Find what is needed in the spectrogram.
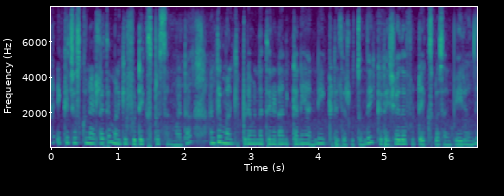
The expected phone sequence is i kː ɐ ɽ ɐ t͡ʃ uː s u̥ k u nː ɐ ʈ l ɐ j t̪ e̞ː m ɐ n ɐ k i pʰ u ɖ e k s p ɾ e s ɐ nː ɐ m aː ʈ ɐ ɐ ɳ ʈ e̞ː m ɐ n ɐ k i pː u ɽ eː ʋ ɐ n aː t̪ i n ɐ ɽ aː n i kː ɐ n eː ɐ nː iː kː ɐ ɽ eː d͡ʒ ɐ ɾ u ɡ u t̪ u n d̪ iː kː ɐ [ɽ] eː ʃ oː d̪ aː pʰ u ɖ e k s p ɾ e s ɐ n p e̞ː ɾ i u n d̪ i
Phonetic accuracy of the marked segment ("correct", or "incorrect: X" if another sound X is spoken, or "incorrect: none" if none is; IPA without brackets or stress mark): correct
